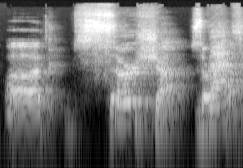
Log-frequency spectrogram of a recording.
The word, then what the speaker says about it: Saoirse: Charlize Theron from Bombshell, Scarlett Johansson from Marriage Story, Saoirse—that's how you pronounce it.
